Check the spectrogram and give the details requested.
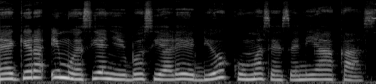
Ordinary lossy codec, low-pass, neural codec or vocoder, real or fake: none; none; none; real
